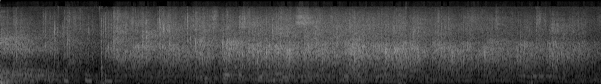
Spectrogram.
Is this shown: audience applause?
yes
